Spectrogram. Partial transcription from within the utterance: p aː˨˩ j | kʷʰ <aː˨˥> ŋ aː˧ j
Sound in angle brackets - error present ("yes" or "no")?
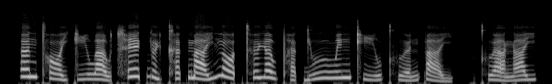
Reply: yes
